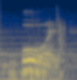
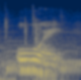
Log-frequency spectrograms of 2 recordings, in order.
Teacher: الديفثونج اللي هي صوتين متحركين مع بعض زي كلمة boy، الصوت بتاعها oy. ده عبارة عن صوتين متحركين مش صوت واحد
